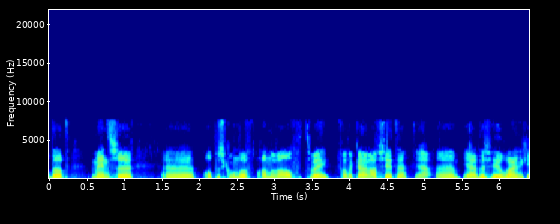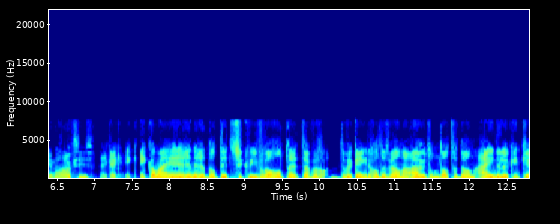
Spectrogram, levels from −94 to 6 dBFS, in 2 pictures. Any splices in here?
yes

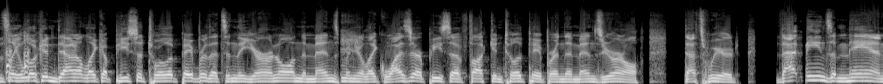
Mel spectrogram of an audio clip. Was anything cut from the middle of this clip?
yes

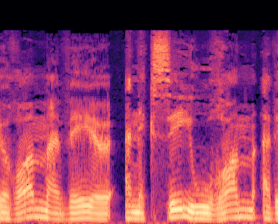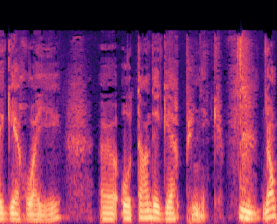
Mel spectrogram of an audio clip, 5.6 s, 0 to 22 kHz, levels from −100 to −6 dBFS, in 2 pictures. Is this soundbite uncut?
yes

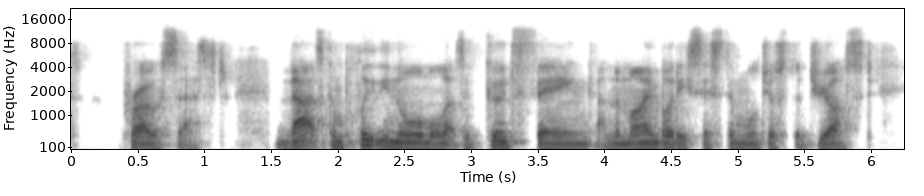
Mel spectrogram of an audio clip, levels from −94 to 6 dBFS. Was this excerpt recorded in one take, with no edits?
no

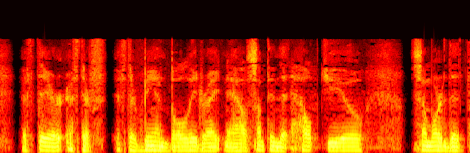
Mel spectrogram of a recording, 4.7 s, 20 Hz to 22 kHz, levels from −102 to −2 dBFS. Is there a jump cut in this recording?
no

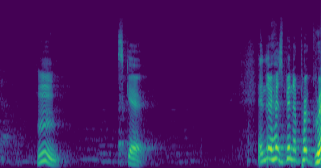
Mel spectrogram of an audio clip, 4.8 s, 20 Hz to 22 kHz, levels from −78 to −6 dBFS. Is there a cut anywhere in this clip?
yes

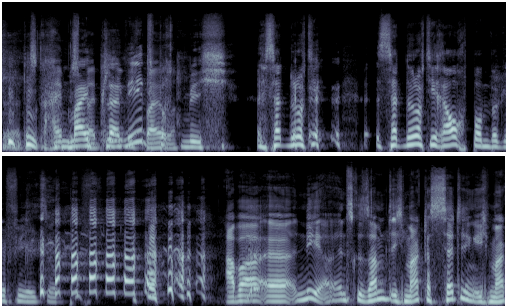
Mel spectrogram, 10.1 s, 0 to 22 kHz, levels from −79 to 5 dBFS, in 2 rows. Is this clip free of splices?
no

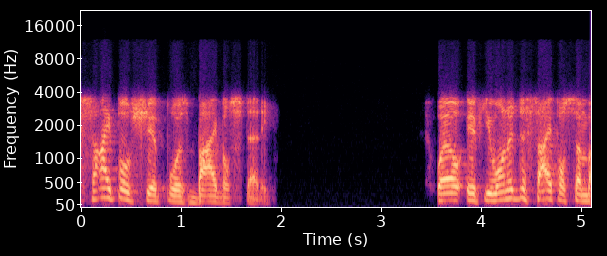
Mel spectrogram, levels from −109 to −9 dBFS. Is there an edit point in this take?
no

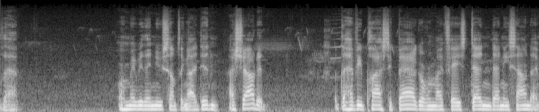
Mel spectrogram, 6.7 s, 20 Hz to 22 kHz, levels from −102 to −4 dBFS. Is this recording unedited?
no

